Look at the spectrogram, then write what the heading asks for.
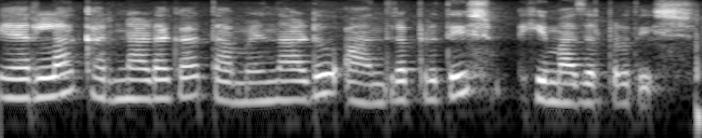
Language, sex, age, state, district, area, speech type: Malayalam, female, 18-30, Kerala, Idukki, rural, spontaneous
